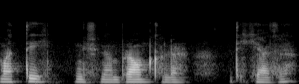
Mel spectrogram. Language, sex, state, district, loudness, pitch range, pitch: Nagamese, male, Nagaland, Kohima, -23 LUFS, 115-125 Hz, 120 Hz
